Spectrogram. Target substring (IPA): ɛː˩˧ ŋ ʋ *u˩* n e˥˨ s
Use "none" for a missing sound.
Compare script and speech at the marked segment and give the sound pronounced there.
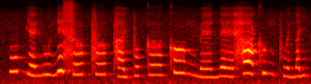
u˧˩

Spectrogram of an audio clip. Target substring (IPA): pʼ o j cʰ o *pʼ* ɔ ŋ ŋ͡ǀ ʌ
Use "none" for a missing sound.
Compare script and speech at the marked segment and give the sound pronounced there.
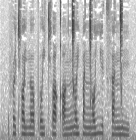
qʼ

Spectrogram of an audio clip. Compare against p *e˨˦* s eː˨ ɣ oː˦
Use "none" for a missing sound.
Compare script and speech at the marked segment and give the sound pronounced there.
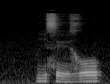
i˨˦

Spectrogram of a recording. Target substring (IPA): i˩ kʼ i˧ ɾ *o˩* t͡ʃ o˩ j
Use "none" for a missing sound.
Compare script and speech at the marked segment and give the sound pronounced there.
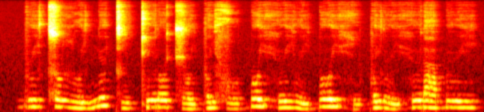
o˧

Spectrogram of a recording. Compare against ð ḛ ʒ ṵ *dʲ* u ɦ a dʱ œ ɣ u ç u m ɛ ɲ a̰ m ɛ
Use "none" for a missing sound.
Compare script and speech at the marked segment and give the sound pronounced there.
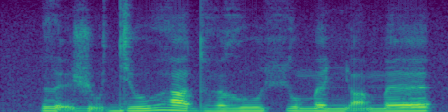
dʲ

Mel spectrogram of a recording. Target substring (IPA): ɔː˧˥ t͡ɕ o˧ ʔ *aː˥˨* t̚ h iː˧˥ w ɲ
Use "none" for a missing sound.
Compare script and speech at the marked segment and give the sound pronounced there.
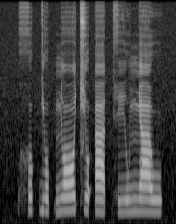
aː˥˨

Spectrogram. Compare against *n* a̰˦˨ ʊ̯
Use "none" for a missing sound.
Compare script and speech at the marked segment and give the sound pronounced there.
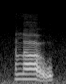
l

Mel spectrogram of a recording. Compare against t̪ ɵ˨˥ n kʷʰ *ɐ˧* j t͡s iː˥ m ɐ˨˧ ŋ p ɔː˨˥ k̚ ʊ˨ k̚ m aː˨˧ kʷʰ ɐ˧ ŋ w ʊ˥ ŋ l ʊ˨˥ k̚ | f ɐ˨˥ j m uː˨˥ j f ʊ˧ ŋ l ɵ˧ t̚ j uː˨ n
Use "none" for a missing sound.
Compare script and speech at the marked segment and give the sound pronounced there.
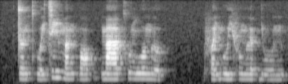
ɐ˨˥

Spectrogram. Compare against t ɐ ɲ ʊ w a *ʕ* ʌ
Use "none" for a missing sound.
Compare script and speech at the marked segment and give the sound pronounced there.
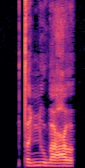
ʕ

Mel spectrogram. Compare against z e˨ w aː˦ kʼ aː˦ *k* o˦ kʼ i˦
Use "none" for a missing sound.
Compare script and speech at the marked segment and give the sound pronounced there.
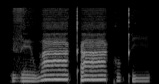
k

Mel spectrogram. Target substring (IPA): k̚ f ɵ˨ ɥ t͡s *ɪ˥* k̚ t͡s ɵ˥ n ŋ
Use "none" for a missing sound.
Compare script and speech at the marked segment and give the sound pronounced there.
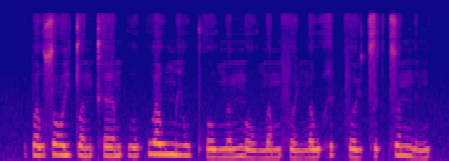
ɪ˧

